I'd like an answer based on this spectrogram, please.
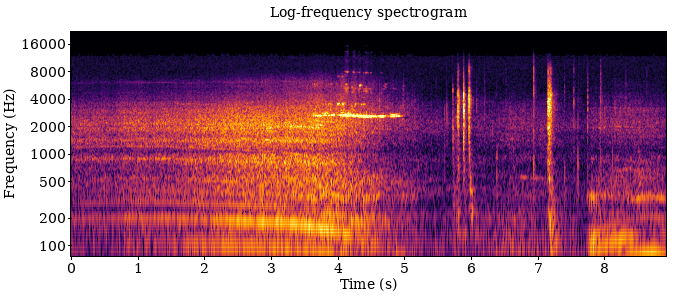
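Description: A taxi pulling up: the engine note grows louder, then drops in pitch as the car slows, with a brief brake squeal about four seconds in. A few clicks and a sharp door-shutting knock follow about seven seconds in, then the engine picks up again near the end as the car moves off.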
